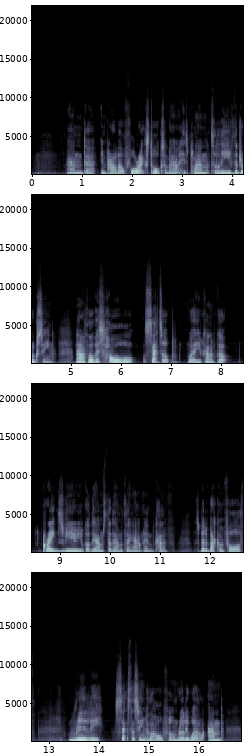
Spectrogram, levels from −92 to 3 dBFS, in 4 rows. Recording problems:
muffled; slightly; fading above 4 kHz

